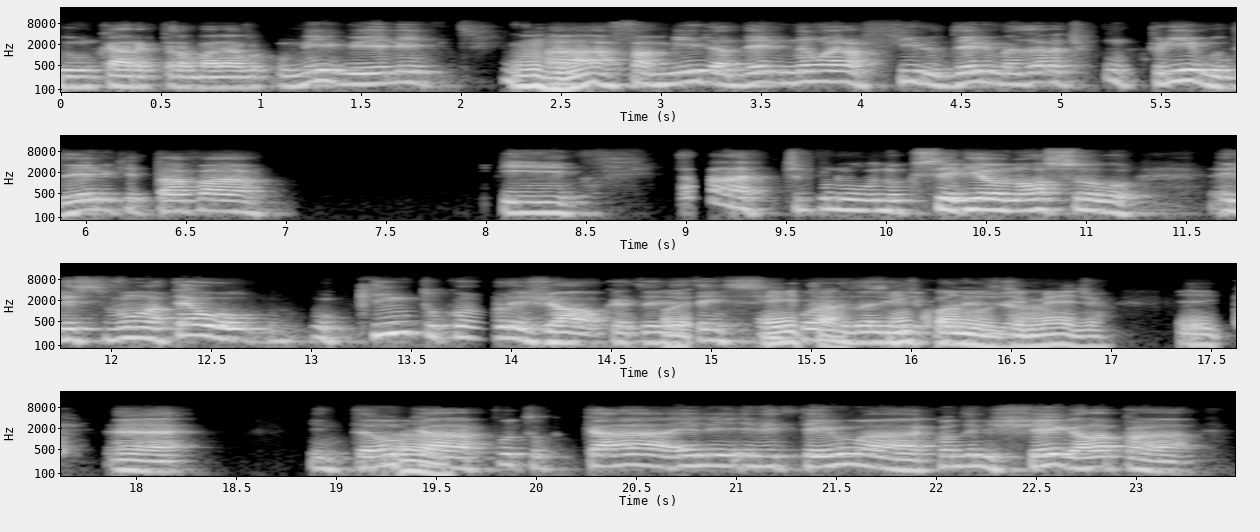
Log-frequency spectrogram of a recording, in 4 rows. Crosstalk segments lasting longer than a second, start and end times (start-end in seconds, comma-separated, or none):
15.2-16.8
